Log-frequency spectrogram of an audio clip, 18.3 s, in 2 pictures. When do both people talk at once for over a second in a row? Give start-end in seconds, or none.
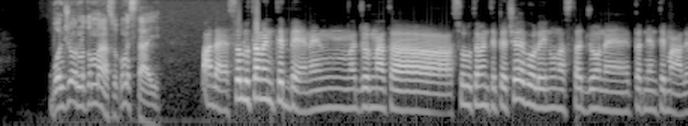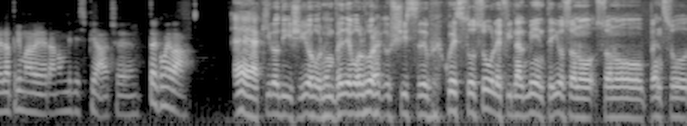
none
